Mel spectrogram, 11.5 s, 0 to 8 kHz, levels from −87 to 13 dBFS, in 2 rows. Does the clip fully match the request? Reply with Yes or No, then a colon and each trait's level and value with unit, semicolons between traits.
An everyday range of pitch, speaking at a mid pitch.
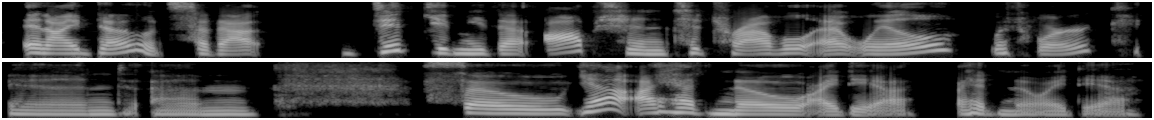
Yes: average, 4.3 semitones; medium, 165 Hz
